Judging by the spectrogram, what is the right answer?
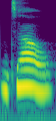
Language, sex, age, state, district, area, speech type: Bengali, female, 18-30, West Bengal, Nadia, rural, read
